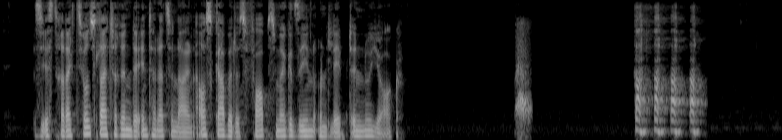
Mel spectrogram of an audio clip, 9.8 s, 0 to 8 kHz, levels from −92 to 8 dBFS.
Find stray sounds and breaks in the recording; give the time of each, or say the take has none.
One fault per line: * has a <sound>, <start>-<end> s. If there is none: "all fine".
* has a whoosh, 6.4-6.7 s
* has a laugh, 7.9-8.8 s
